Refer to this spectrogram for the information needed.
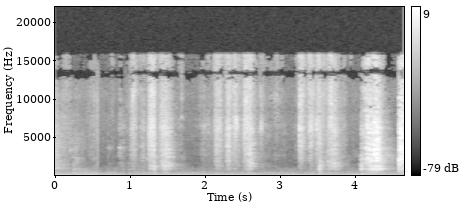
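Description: A woman cuts washed tomatoes into small pieces with a knife on a cutting board, a series of short, scraping, slicing strokes at an uneven pace, over a steady low background hum. No one speaks.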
